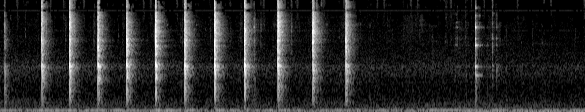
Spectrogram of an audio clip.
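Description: Batoning: a wooden baton knocking on the spine of a Böker Bushcraft Plus knife, driving the blade down through a piece of wood. Eleven sharp knocks about two a second, then one lighter knock near the end.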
